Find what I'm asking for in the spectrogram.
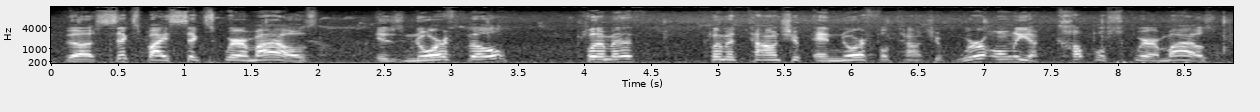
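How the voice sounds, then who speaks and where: A man speaks with an American accent at a fairly slow pace. Noticeable background noise comes through. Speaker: tour guide and local historian. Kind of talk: guided walking tour talk. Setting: outdoors with a tour group. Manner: loud.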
